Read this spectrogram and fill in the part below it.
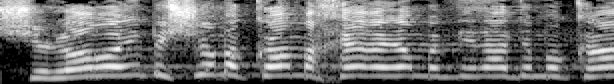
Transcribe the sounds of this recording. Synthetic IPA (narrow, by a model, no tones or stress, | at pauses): ʃelo̞ʁo̞imbeʃumːako̞maχeʁajo̞mːemd̪inad̪emokʁa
